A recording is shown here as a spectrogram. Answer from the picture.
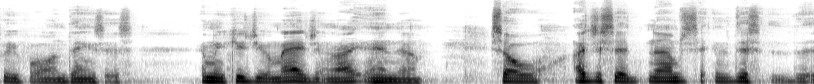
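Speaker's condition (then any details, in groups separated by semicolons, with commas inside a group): ALS; bulbar-upper onset, tongue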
